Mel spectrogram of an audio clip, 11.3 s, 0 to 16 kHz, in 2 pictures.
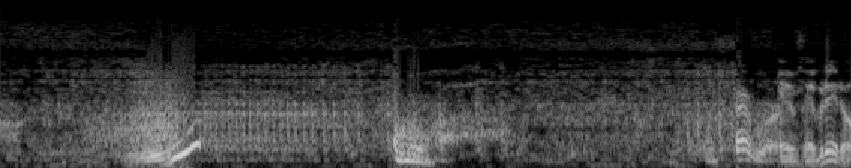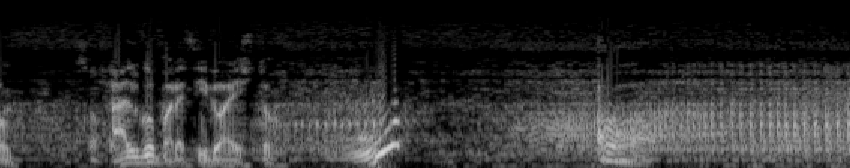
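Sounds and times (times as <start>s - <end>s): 
person imitating whale song with moaning sliding vocal swoops: 0.8s - 1.4s, 2.6s - 3.4s, 8.0s - 8.4s, 9.6s - 10.2s
speech: 4.9s - 8.3s.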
